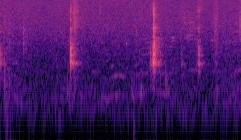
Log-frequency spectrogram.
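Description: Two light clicks of large plastic toy building blocks knocking together, less than a second apart, in a quiet room.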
